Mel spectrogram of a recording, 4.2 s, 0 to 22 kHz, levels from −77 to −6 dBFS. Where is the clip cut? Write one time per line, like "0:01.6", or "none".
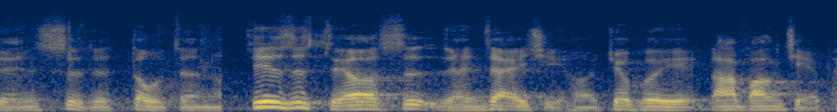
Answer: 0:01.1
